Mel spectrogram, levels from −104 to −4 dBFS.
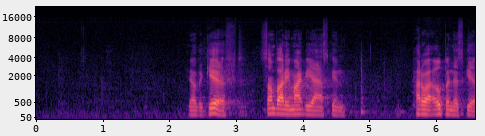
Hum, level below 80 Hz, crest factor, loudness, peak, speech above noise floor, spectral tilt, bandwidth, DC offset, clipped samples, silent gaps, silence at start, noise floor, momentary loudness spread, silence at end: none; -86 dBFS; 24 dB; -39 LUFS; -20 dBFS; 38 dB; -6 dB/octave; 16 kHz; under 0.1%; under 0.1%; none; 2.3 s; -77 dBFS; 16 LU; 0 s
